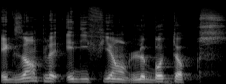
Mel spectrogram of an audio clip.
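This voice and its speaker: A man speaks with a Belgian accent and ordinary pitch variation. The recording is very clean, with a silent background. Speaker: scientific expert, animal welfare advocate. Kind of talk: prepared statement at parliamentary hearing. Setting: public parliamentary hearing. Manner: formal.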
